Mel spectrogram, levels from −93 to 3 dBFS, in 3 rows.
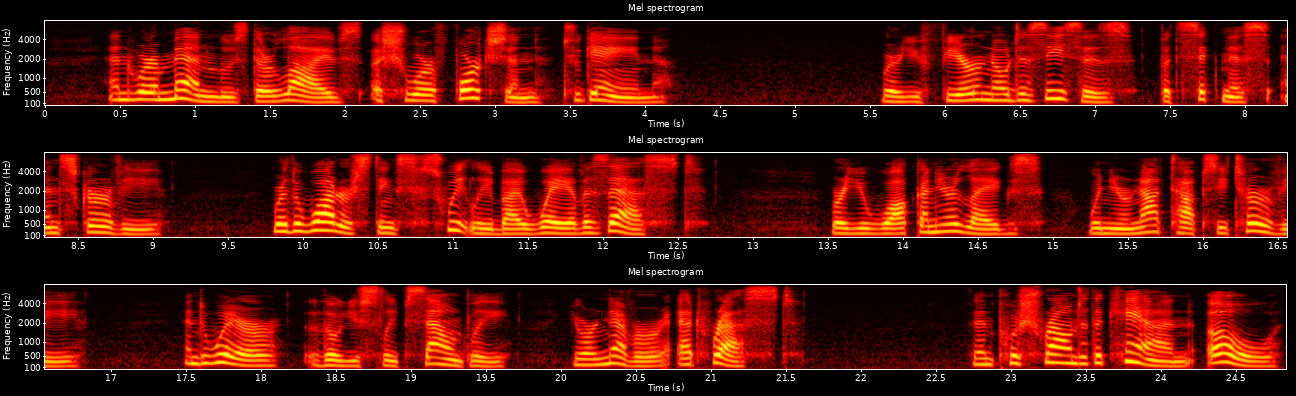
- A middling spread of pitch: No, wide, 6.1 semitones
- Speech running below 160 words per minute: Yes, average, 140 wpm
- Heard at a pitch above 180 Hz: Yes, high, 190 Hz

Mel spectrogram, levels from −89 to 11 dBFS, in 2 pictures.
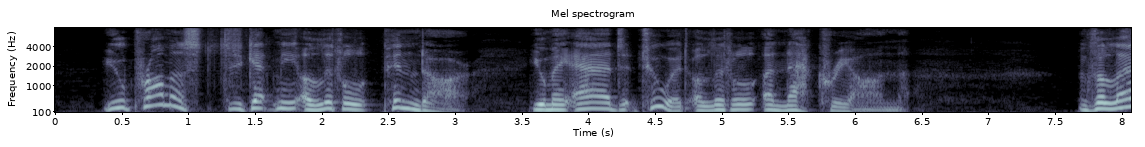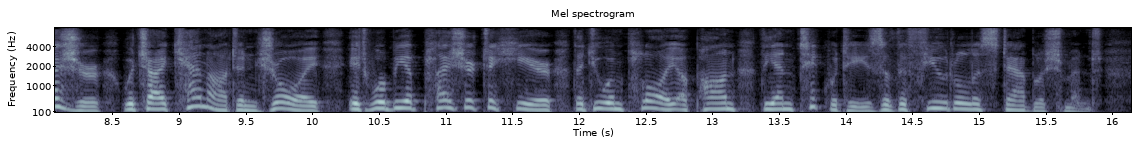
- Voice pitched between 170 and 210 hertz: Yes, high, 190 Hz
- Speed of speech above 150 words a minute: No, average, 145 wpm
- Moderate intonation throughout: Yes, average, 4.8 semitones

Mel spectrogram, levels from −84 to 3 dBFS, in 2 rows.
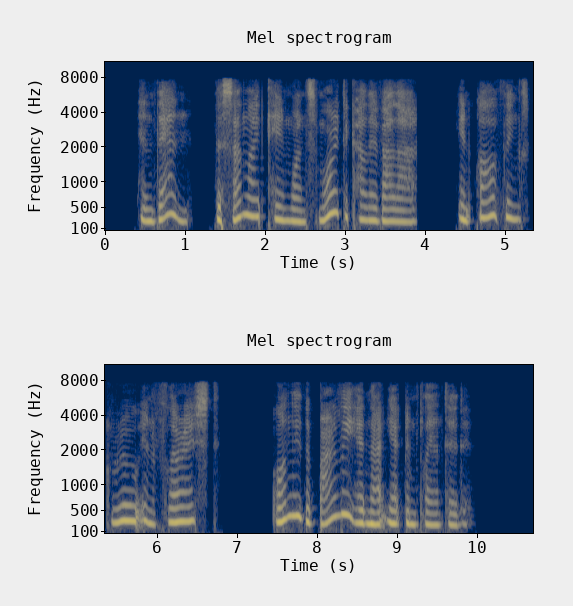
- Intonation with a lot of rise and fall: No, average, 4.3 semitones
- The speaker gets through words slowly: Yes, slow, 130 wpm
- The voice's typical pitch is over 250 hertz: Yes, very high, 260 Hz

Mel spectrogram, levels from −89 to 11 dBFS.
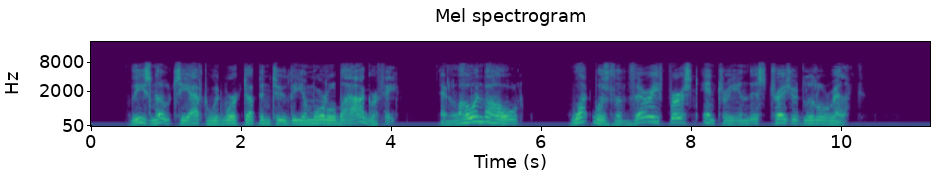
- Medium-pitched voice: Yes, medium, 155 Hz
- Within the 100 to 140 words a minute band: Yes, slow, 135 wpm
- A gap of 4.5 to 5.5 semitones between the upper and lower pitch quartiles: No, average, 3.6 semitones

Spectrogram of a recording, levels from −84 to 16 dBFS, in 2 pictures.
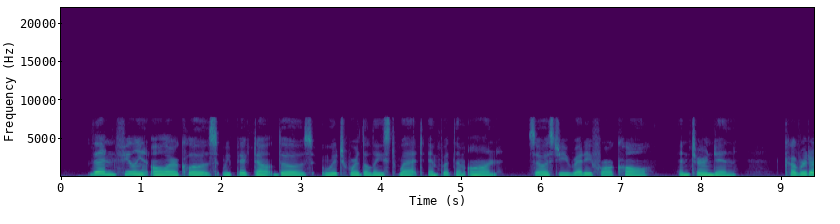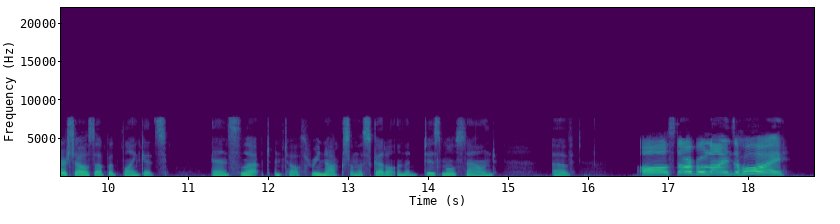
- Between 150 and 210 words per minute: Yes, average, 160 wpm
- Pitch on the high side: Yes, high, 215 Hz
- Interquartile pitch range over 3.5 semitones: Yes, average, 3.9 semitones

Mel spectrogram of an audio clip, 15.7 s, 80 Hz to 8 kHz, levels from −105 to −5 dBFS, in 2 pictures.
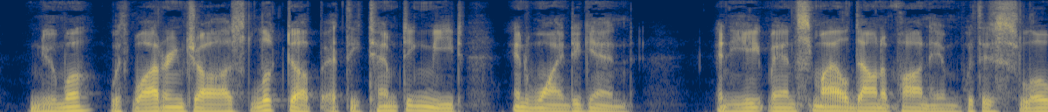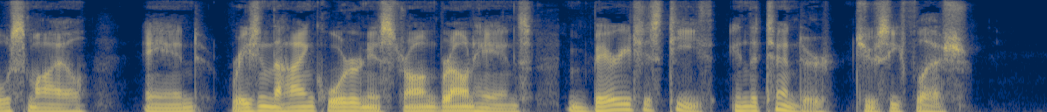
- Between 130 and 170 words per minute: Yes, average, 160 wpm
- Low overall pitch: Yes, low, 100 Hz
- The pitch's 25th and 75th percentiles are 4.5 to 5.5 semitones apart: No, average, 2.7 semitones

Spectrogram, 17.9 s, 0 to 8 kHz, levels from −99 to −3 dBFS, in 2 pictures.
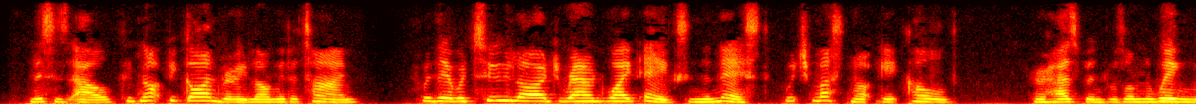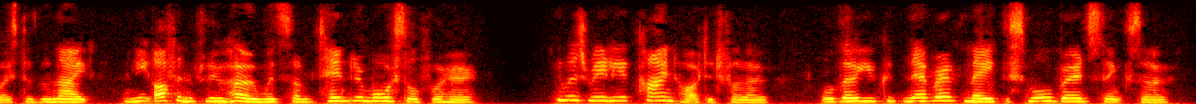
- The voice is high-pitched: Yes, high, 225 Hz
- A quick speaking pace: Yes, fast, 220 wpm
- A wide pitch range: No, average, 4.6 semitones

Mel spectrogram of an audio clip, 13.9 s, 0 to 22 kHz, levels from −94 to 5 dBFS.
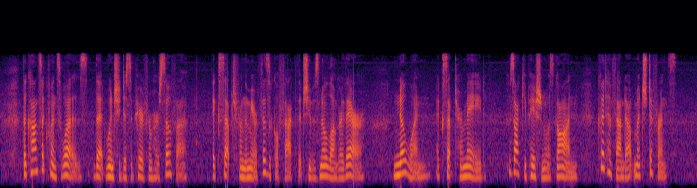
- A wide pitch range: No, average, 4.0 semitones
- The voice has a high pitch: No, medium, 175 Hz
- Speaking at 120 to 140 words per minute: No, average, 165 wpm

